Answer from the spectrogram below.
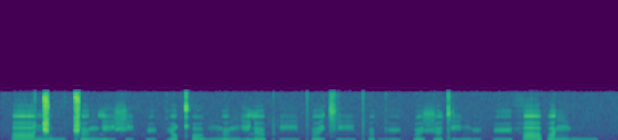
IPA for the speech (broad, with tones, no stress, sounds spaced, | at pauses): aː˦ ŋ͡ǁ uː˨ ǁ œ˥ ŋ l i˨ ʃ i˨ k͡p y˨ k y˦ qʰ uː˩ ŋ œ˦ ŋ i˥ l œ˦ pʰ iː˨ pʰ œ˦ i̯ t͡sʼ iː˨ pʰ œ˩ ɡ͡b yː˦ k͡p œ˨ ʃ œ˥ tʼ iː˨ ŋ yː˩ k͡p yː˥ h aː˦ p a˥ ŋ͡m uː˨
